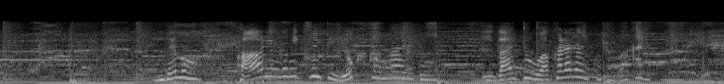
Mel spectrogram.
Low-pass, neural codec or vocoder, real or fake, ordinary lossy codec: none; codec, 16 kHz, 6 kbps, DAC; fake; none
